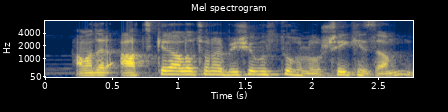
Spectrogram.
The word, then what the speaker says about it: শিখ: শিখ নামে প্রচলিত হলেও এই শব্দটির সঠিক উচ্চারণ হবে শিখ।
